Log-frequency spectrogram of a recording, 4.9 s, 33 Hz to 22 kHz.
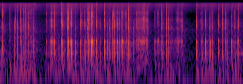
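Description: Long nails scratch and tap the label area of a pink plastic lid on a plastic cosmetic jar lying on its side. About 26 quiet, sharp clicks with no ring come in quick bursts, each with a bright scratchy edge and a hollow tone near 900 Hz, separated by brief pauses.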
